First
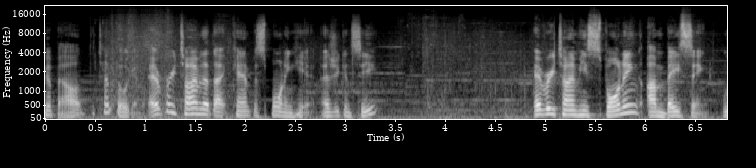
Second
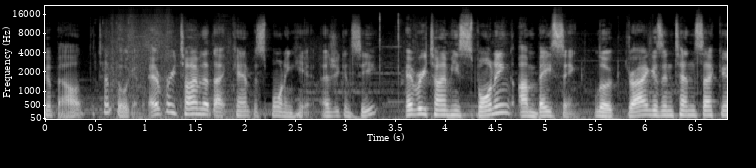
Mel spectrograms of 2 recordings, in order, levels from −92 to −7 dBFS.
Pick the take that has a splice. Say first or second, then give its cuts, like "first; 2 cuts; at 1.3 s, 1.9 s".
second; 1 cut; at 3.4 s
